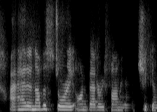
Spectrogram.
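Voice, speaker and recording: Speaking very fast with an Australian accent, a woman keeps her intonation fairly even in a dry, close sound with no echo. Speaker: publicity consultant. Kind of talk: webinar presentation.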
